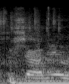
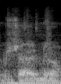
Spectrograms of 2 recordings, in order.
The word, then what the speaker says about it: Richard Mille: No, I like to call this Well, they people pronounce them different ways. Richard Mille is what my jeweler told me so. Exactly. They say Richard Mille.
